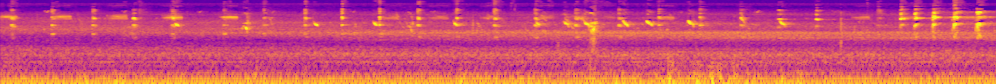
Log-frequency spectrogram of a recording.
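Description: Wild birds chirping and calling in many short, quick notes, the chorus growing busier near the end, over a low steady rumble.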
